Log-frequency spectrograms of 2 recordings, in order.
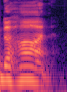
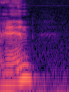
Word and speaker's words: de Haan: easy to pronounce calvin de haan calvin de haan or han there's two ways that's han calvin de haan so it's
